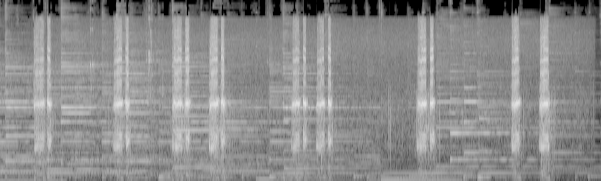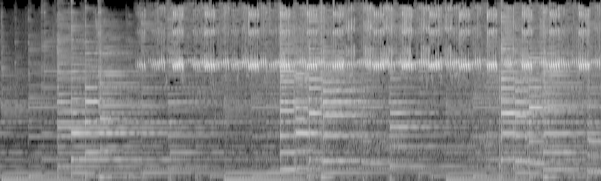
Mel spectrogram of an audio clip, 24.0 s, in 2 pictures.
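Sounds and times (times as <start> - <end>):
background music plucked strings: 0.0 - 24.0
short animal calls: 0.7 - 1.1, 2.3 - 2.7, 3.5 - 4.6, 5.8 - 6.7, 8.3 - 8.8, 10.2 - 11.2.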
